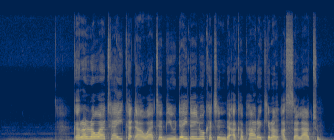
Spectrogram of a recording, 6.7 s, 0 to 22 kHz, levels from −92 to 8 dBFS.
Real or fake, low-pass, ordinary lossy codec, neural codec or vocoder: real; 19.8 kHz; none; none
